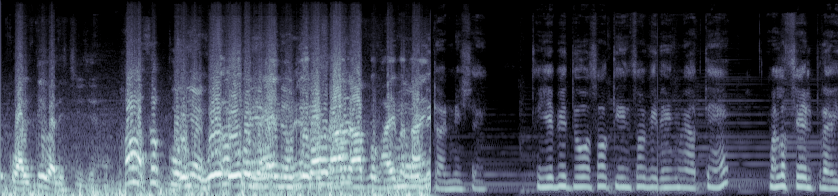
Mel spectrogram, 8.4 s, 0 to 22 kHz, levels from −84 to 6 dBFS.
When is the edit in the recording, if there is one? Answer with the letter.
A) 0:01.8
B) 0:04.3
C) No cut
B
